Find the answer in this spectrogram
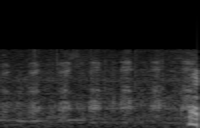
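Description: Newborn English Bulldog puppies in a litter making faint, small squeaks and whimpers as they squirm together. A woman's voice starts right at the end.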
